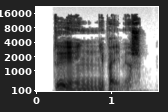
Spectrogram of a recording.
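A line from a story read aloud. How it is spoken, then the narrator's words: Demigod's smirking snort. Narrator (Russian): хмыкнул полубог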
